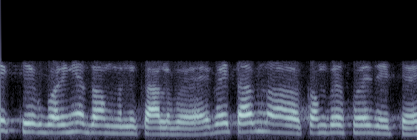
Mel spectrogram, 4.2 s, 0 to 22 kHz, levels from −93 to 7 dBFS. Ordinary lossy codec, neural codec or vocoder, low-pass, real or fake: none; none; 3.6 kHz; real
